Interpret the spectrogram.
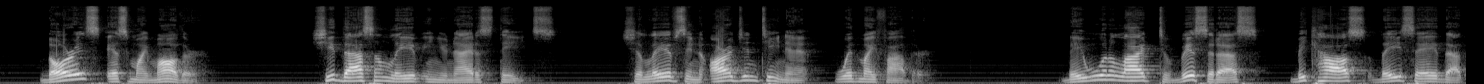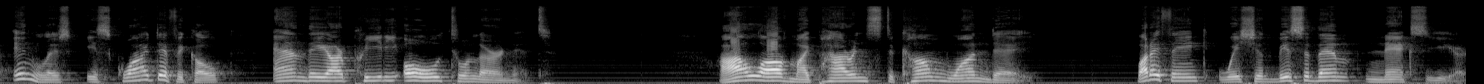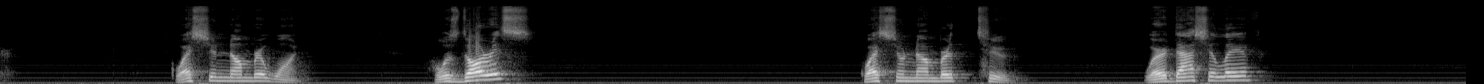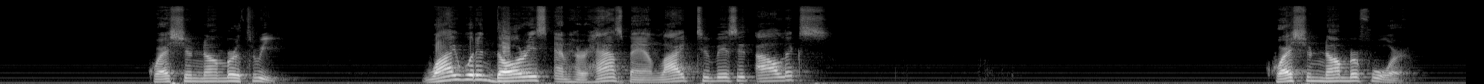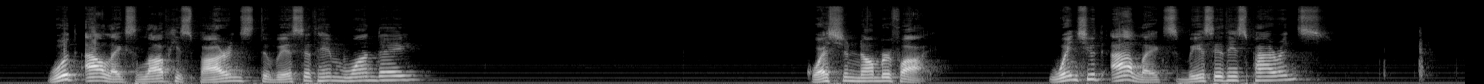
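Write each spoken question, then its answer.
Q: Who's Doris?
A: Alex's mother

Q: Where does she live?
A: In Argentina

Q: Why wouldn't Doris and her husband like to visit Alex?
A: English is difficult and they are too old to learn it

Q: Would Alex love his parents to visit him one day?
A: Yes

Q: When should Alex visit his parents?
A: Next year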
